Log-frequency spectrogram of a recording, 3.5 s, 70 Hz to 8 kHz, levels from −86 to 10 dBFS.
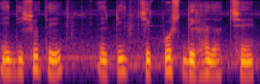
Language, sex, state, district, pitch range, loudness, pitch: Bengali, male, West Bengal, Alipurduar, 130-160 Hz, -18 LUFS, 135 Hz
